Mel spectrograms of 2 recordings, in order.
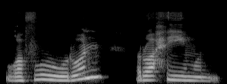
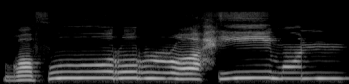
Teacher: But as we are not keeping the sound in our nose and we are not going towards the makhraj of noon, but we are merging one sound into another without gunnah. So the noon is being merged into ra without gunnah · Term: idgham without ghunnah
